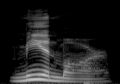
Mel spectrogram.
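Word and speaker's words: Myanmar: India or myamar I don't know how to pronounce that please I don't like not knowing things oh me andmar thank you because I was totally fumbling that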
